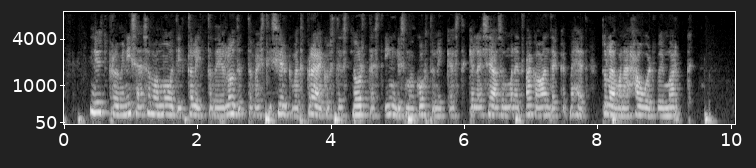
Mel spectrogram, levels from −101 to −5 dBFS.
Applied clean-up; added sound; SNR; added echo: none; none; none; none.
